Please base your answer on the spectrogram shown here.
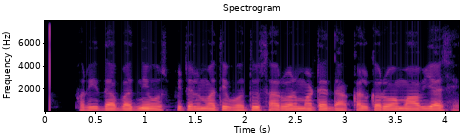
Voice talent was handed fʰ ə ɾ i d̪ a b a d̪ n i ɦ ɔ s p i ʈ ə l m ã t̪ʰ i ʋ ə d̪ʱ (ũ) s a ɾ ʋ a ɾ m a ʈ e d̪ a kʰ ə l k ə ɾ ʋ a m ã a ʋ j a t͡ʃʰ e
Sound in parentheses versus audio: incorrect: u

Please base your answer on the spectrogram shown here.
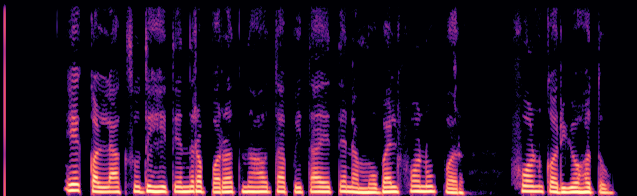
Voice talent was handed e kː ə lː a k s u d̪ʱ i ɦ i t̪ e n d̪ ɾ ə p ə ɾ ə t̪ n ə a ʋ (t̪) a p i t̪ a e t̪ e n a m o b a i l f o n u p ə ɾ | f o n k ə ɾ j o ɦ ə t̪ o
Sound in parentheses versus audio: correct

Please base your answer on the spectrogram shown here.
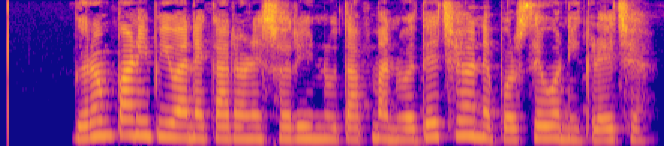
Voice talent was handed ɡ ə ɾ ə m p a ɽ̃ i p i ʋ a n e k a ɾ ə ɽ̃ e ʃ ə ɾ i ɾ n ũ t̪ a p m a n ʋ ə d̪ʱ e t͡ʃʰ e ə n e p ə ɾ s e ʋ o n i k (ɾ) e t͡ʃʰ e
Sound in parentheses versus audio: incorrect: ɭ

